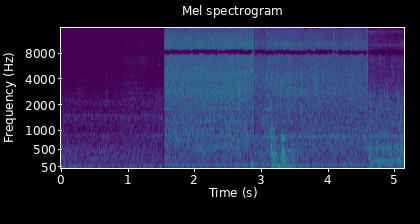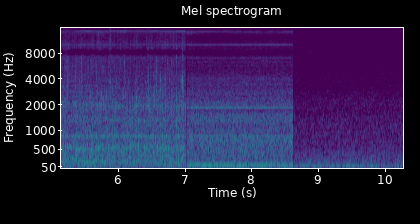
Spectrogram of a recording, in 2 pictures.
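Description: A pot of stew boiling hard on the stove: a loud, even hiss of cooking that starts about a second and a half in and changes at a few edits. A little after eight seconds it drops away to a much quieter background.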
